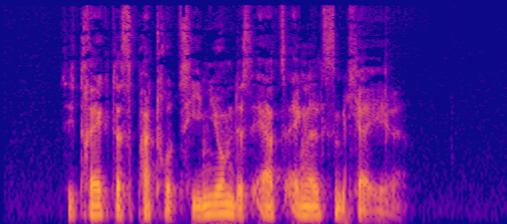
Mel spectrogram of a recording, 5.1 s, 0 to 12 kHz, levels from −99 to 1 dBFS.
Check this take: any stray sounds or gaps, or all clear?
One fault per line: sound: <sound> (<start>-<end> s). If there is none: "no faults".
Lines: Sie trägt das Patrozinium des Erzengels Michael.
sound: dropout (3.4-3.5 s)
